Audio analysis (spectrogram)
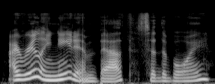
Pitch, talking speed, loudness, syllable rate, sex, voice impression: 195 Hz, 220 wpm, -17 LUFS, 4.6 syllables/s, female, very feminine, adult-like, slightly middle-aged, thin, tensed, powerful, bright, slightly soft, very clear, fluent, cool, very intellectual, very refreshing, sincere, calm, friendly, reassuring, very unique, elegant, slightly wild, sweet, very lively, strict, intense, slightly sharp, slightly light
